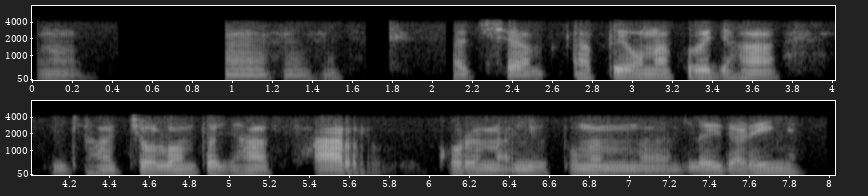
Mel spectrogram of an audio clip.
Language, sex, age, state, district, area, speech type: Santali, male, 18-30, West Bengal, Bankura, rural, conversation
